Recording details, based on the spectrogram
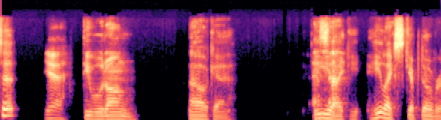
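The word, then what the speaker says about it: tiburón: Is that how you pronounce it? Yeah, tiburon.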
